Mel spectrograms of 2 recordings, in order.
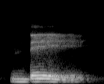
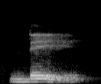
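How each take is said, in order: Both takes have the same delivery.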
